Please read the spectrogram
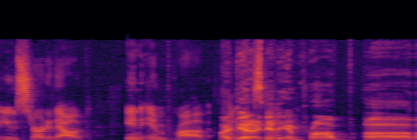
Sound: none

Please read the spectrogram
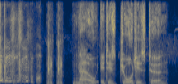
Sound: laughs

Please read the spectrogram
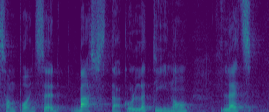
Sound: speaks foreign language

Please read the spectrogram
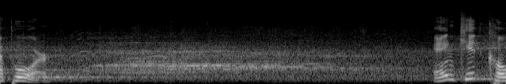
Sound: graduates cheer

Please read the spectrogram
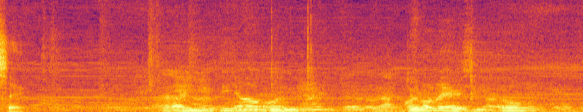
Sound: speaking Spanish

